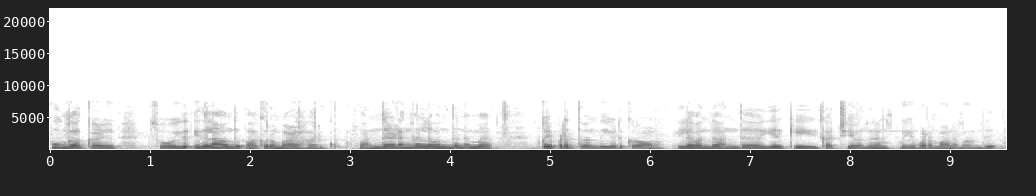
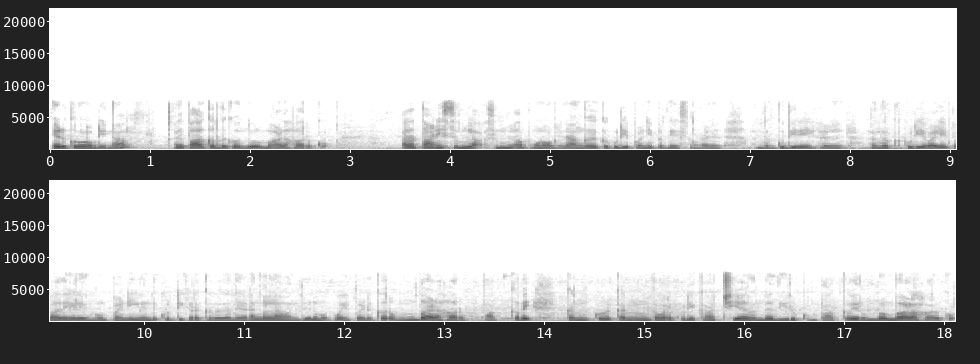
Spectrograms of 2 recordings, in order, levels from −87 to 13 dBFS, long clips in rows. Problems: background conversations at intervals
